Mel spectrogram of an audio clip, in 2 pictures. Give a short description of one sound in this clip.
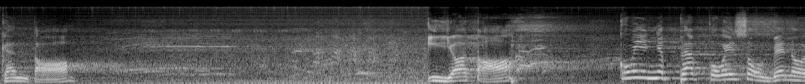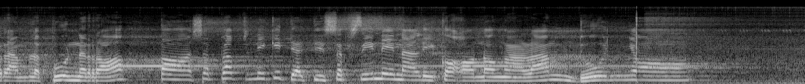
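An elderly man sings loudly into a microphone, heard through loudspeakers.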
